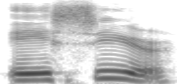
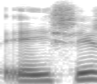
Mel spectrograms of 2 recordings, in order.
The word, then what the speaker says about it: Aesir: is the Cape of Aesir. That's how I pronounce it. I don't know if you pronounce it the same way, but Aesir, the Cape of Aesir.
